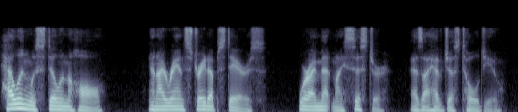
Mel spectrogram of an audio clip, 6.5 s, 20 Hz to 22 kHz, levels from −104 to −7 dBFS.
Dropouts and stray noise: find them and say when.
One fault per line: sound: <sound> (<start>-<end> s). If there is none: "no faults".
no faults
